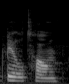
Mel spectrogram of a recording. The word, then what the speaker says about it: biltong: Can you pronounce it for me? Biltong.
